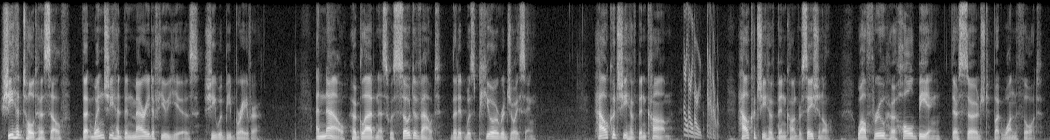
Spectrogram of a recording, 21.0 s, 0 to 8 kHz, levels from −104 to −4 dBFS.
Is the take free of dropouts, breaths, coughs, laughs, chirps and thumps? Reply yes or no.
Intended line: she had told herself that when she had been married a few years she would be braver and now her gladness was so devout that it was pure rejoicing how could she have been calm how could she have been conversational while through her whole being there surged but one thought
no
